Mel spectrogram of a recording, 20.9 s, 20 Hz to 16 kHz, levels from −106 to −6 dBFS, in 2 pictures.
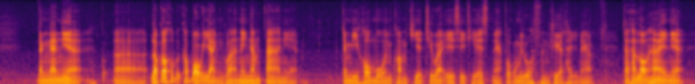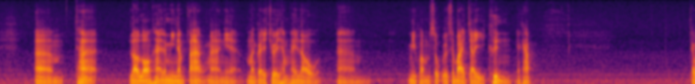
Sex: male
